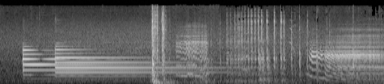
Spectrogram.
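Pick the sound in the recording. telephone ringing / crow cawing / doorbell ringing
doorbell ringing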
